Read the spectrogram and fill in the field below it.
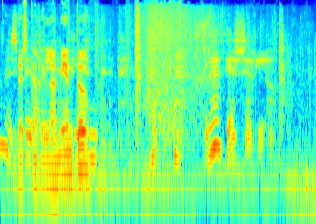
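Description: A second young woman answers calmly.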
